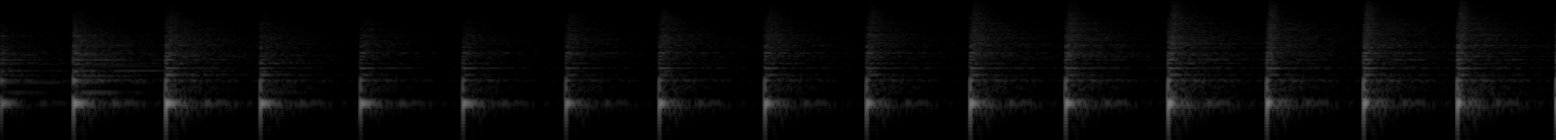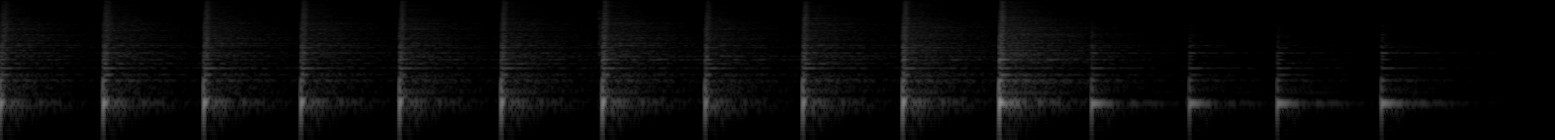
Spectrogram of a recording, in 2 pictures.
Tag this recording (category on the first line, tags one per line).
Music > Solo percussion
rimshot
snare
roll
brass
rim
oneshot
percussion
fx
snareroll
sfx
hit
perc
